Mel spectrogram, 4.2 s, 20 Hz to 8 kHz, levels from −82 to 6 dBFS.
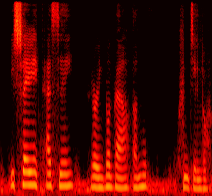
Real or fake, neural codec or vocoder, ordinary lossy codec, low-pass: fake; codec, 16 kHz, 0.5 kbps, FreqCodec, larger model; none; none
